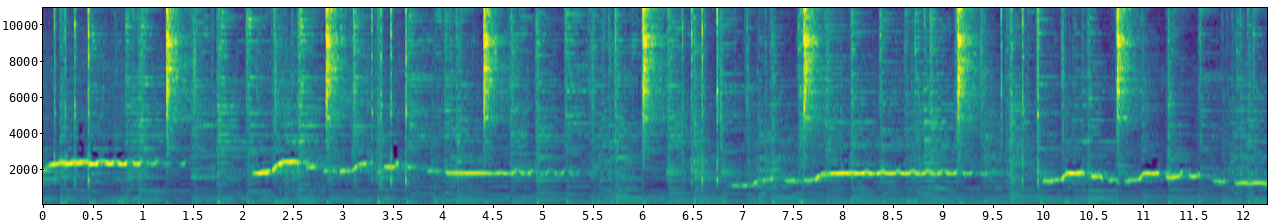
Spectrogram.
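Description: A whistled folk melody in the style of the Extremaduran goatherds' whistle, climbing in quick upward slides to held notes, with a warbling trill about eight seconds in. Strummed acoustic guitars keep a jotilla rhythm under it.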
